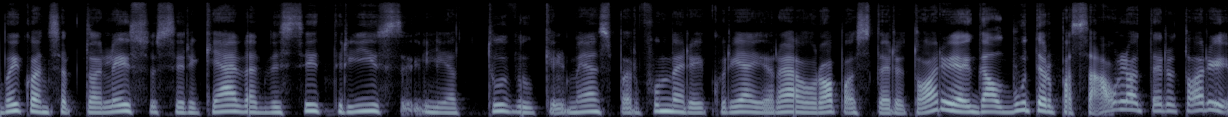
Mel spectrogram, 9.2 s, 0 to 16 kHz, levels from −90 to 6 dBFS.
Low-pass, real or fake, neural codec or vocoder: 14.4 kHz; fake; autoencoder, 48 kHz, 128 numbers a frame, DAC-VAE, trained on Japanese speech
